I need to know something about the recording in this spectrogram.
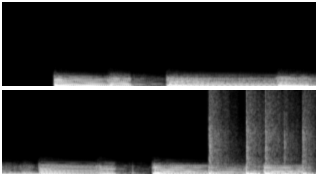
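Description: Theme music for Couch Potato Diary with loud, buzzy sustained chords shifting every second or so, then crashing percussion bursting in over the last second. No one talks.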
